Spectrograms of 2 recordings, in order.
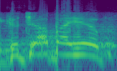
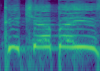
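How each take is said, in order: First: Silly higher sign-off; playful falsetto-ish thanks; mock high voice. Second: Far higher, louder squeaky echo; squeaky falsetto. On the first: Joking sign-off between hosts. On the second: Pretend. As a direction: top the joke in falsetto. Echoes the joke much higher.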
